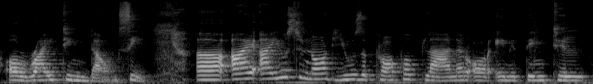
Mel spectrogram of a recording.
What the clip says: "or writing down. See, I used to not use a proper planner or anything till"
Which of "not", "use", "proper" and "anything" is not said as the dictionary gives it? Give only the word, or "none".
anything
